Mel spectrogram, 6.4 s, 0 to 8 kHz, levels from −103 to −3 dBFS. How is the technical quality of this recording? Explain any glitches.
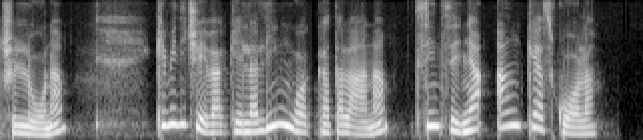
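Two faults stand out in the speech. Gain pumping runs throughout: the gain swings by roughly 15 dB, squashing the dynamics. The likely cause is gain set far too high, with a fast limiter clamping down on every peak. From 2.08 to 3.15 s come repeated stalls (stutter): sixteen short hitches, the longest 63 ms, where late packets left the receiver stretching the last sound to bridge each wait. Nothing is lost, but the delivery drags and stutters. The call's G.722 coding leaves nothing above 8 kHz.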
